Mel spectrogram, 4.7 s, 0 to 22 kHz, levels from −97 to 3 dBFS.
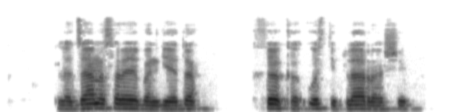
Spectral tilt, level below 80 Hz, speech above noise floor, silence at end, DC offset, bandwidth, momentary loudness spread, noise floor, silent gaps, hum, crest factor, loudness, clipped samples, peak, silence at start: -7 dB/octave; -68 dBFS; 58 dB; 0.65 s; under 0.1%; 11 kHz; 11 LU; -76 dBFS; 2.28-2.51 s; none; 16 dB; -19 LUFS; under 0.1%; -4 dBFS; 0.6 s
